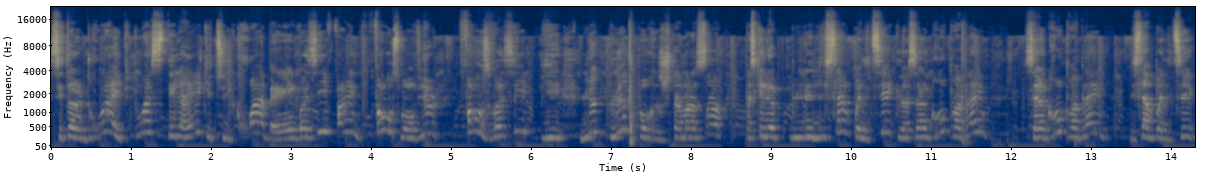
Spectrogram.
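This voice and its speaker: In an animated tone, the speaker talks at a fairly slow pace with a Quebec accent over noticeable background noise. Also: man, extremely high pitch for a man. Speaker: YouTuber commentator. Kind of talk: opinion rant to camera. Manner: animated, heated; halting, repeats words.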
